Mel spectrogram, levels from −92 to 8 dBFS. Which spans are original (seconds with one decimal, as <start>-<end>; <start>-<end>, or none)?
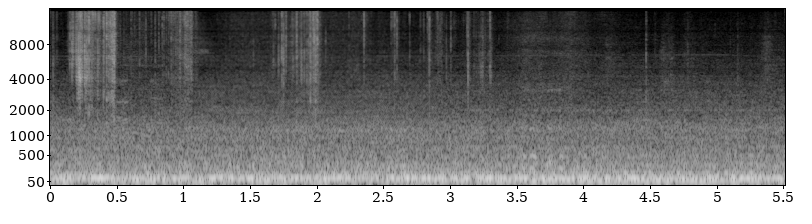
0.0-1.1; 2.9-5.5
